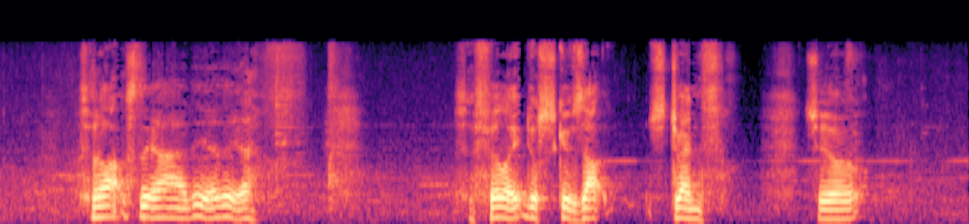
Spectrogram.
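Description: A middle-aged man speaks calmly close by.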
